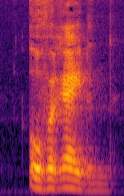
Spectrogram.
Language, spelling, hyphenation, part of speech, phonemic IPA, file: Dutch, overrijden, over‧rij‧den, verb, /ˌoː.vəˈrɛi̯.də(n)/, Nl-overrijden.ogg
- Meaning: to run over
